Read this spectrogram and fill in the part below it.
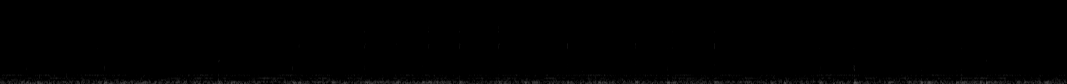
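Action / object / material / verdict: tap / metal microphone capsule guard / metal / none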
